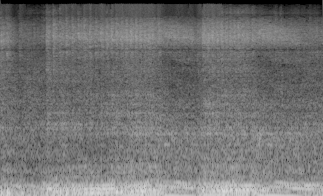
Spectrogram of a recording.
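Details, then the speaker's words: Car whose odometer does not work, idling after start: rough, lumpy beat with small stumbles; misfiring badly, owner says it needs new spark plugs. "right I'm going to stick this out here oh quick hopefully it'll keep running it's misfiring pretty bad at the moment"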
